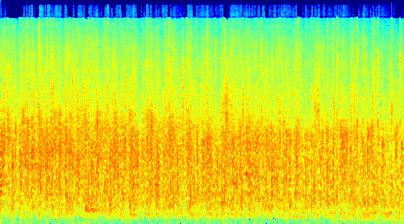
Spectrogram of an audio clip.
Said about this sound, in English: And give you all, everybody a round of applause.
